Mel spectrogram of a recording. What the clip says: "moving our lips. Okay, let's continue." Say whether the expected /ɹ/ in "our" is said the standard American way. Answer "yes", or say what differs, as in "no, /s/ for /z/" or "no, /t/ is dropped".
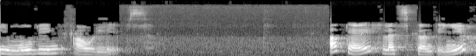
no, /w/ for /ɹ/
